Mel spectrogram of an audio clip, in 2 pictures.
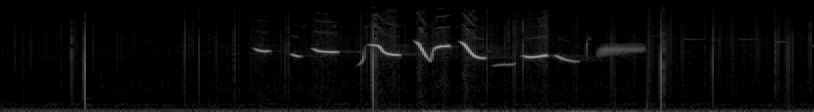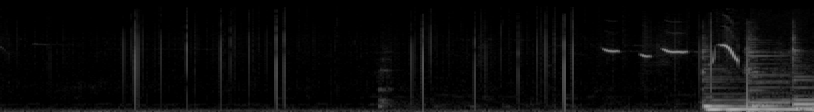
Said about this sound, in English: The fox sparrow prefers the northern spruce forest for nesting. Here a bird sings near Hudson Bay and a second one in Canadian Labrador.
